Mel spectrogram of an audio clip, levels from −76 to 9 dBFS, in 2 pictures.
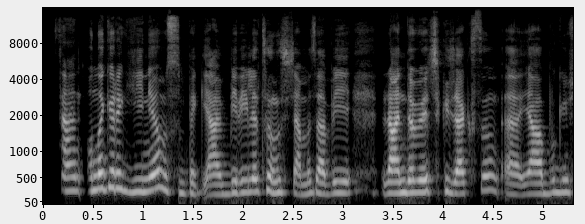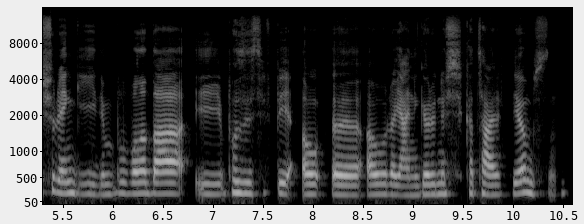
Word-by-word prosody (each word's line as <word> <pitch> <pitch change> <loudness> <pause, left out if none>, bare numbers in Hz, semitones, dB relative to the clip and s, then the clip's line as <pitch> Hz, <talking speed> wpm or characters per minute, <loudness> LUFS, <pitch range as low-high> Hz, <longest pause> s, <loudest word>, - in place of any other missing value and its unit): Sen 255 0 +1
ona 265 +4 +5
göre 305 0 +4
giyiniyor 245 +3 +3
musun, 245 -7 -2
peki? 200 0 -6
Yani, 185 +1 +2
biriyle 225 +2 +1
tanışacaksın, 225 -6 0
mesela, 205 -1 +1
bir 215 +1 -2 0.3
randevuya 220 +2 +7
çıkacaksın, 240 +3 +1
eee, - - +1
ya, 195 +1 +3
bugün 225 +1 -2
şu 230 +3 -7
rengi 210 -2 -4
giydim, 190 0 -11
bu 210 -1 -11
bana 205 +1 -1
daha, 200 0 +2
iii, 190 0 -10
pozitif 215 0 -6
bir 200 -2 -3
au 190 0 -2
eee, 180 -1 +1
aura, 190 0 -2
yani, 175 -1 -4
görünüş 190 +1 -4
katar 195 -3 -4
diyor 210 +2 -2
musun? 210 -1 -10
210 Hz, 185 wpm, -22 LUFS, 190-225 Hz, 0.3 s, randevuya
